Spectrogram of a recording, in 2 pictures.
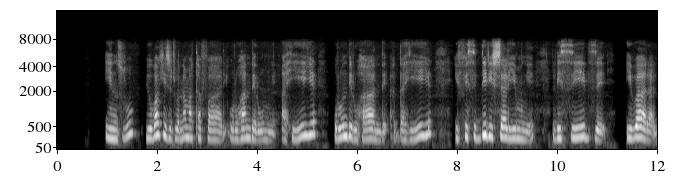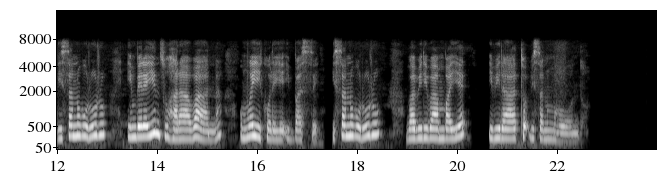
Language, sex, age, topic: Rundi, female, 25-35, education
